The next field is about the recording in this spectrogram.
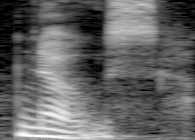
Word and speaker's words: knows: God knows, atenção, para não dizer God, e atenção que esse K de knows é mudo. Então, a gente tem God knows.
